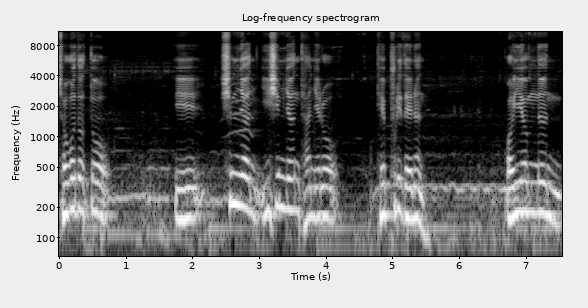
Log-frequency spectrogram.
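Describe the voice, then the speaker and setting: Noticeable background noise and audible room echo surround a man talking very slowly. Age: 60s. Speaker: calligrapher and activist. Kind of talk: public speech at memorial rally. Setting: outdoor candlelight vigil.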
